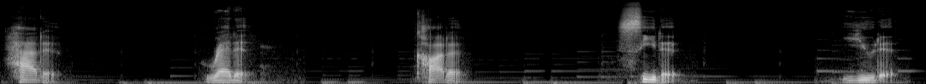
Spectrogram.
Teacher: it's actually a little easier and faster to move between the two words when we just flap instead of having to build up the air and release it. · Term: flapped D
